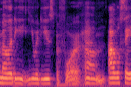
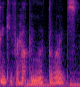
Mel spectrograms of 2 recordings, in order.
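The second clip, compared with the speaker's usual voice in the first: very quiet, hushed whisper; 12 dB quieter than usual. Voicing a character speaking to Farrelyn: whispering. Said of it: "and whisper".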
